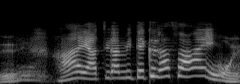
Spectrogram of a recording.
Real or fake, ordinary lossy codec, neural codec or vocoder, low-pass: fake; none; codec, 16 kHz, 0.8 kbps, ZipCodec; none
